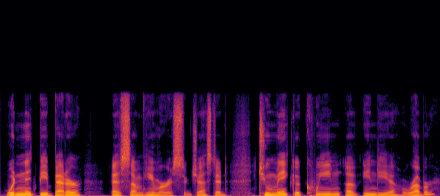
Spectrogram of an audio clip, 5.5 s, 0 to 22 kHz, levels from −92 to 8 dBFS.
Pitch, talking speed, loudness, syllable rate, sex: 125 Hz, 165 wpm, -18 LUFS, 4.9 syllables/s, male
